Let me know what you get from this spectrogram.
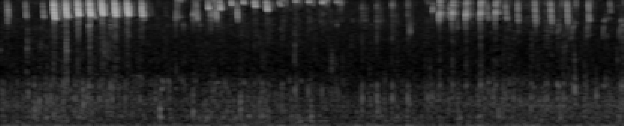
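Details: Thin, very high bat squeaks in quick trains, with a bright rapid run early on and another near the end over a soft low murmur.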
